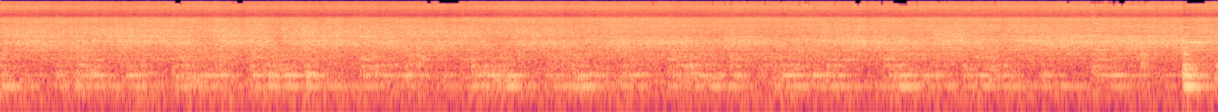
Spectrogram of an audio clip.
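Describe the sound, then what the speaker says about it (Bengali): Potatoes sautéing with salt in a pan for a ridge gourd, potato and poppy seed dish give a steady, close, loud sizzling hiss that runs unbroken throughout, with faint scraping underneath. "এবার আমি যতটা পরিমাণ লবণ লাগবে লবণটা দিয়ে দিলাম, দিয়ে আলুগুলো একটু কষিয়ে নেব"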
